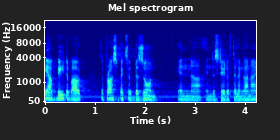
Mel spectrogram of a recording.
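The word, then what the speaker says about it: DAZN: It is pronounced The Zone, but it's spelled D-A-Z-N.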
